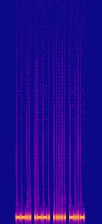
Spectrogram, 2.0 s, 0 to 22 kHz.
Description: Morse code, heard as a keyed tone, about 44 wpm, 700 Hz. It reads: ZP5X
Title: DXCC-100 Call Signs - 4 Characters - 45wpm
